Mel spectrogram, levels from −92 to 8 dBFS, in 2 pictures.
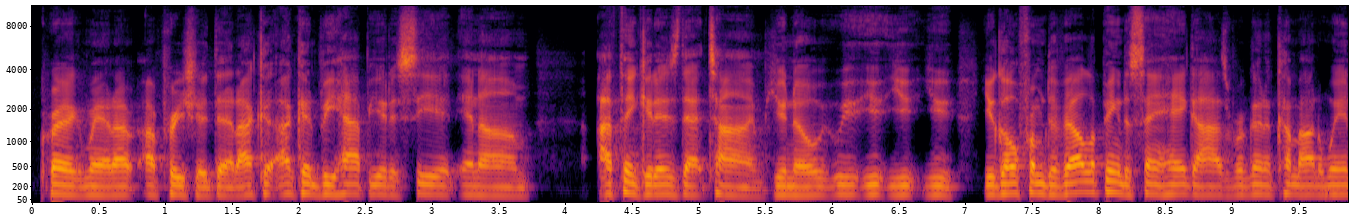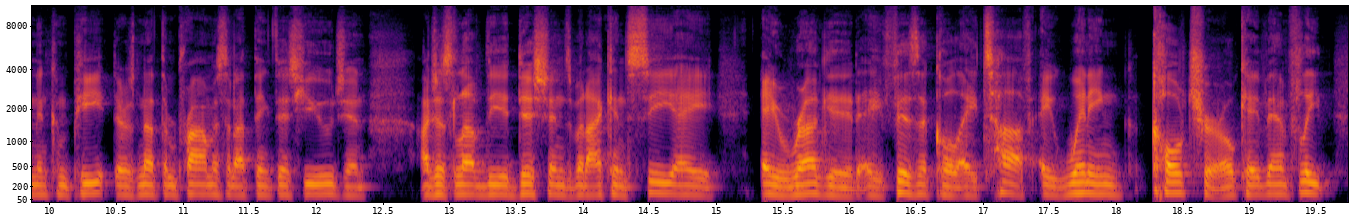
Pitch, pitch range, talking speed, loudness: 115 Hz, 105-120 Hz, 230 wpm, -20 LUFS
